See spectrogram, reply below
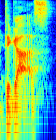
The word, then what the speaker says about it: Degas: And they're like, yes, sir, Mr. Degas. No, Degas. – Degas. – Yeah, Degas. And he's like, it's Degas. The S is silent.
